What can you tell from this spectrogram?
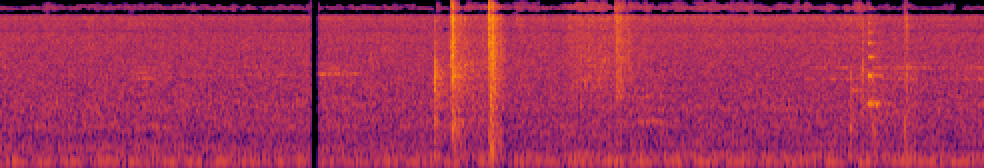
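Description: A steady, slightly pulsing low mechanical hum, with a few short sharp clatters about three to four seconds in and once more later.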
